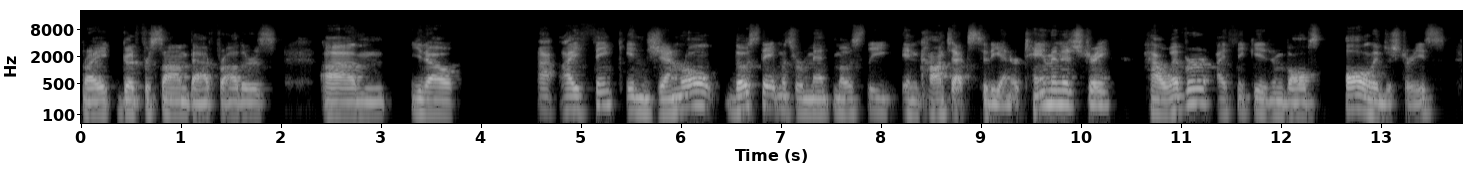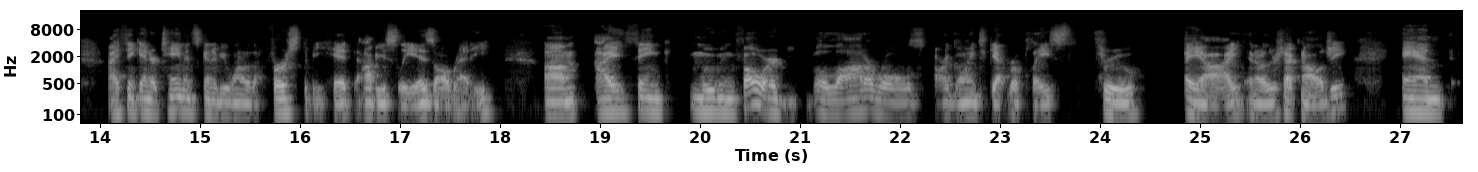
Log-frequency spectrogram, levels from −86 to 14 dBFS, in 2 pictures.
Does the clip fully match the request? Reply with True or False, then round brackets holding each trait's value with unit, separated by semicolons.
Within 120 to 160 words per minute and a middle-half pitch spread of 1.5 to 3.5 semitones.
True (150 wpm; 3.2 semitones)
